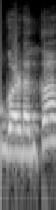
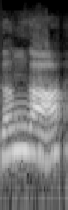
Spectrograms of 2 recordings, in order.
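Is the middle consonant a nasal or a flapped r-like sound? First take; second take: flapped; nasal. First: The middle sound is a flapped r-like consonant. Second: The middle sound is a smooth nasal 'ng'. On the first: The speaker calls it wrong. "ये गड़ग्गा नहीं है" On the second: The speaker calls it right. "ये क्या है, गंगा है आपकी"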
